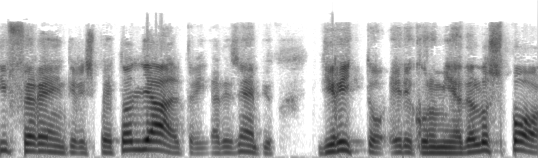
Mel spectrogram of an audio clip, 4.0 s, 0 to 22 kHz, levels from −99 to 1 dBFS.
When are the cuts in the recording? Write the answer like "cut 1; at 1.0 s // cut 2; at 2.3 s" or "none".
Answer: none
